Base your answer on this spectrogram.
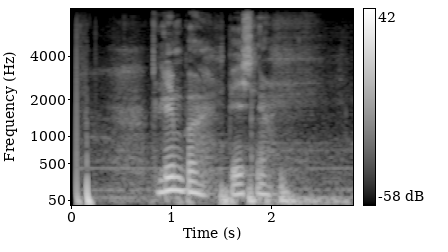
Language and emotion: Russian, neutral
